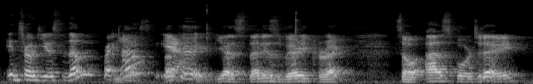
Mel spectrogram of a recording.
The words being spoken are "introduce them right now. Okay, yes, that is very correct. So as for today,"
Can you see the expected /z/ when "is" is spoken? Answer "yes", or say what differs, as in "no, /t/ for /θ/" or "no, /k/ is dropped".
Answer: yes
